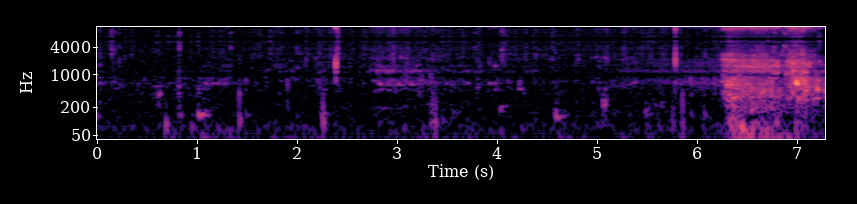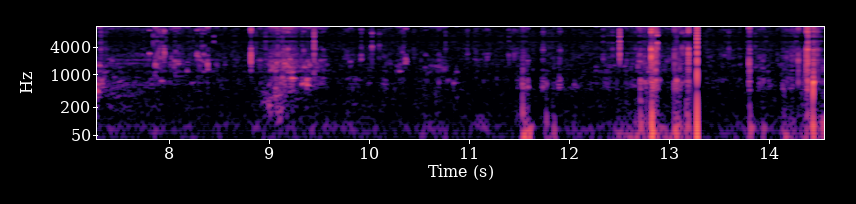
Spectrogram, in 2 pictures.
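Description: Muffled underwater sound picked up by a submerged camera: faint water noise, a louder rush of water about six seconds in lasting a second or so, a shorter one about nine seconds in, and several sharp knocks near the end.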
